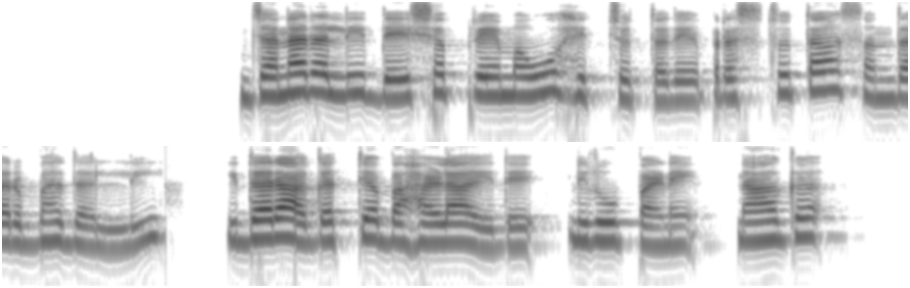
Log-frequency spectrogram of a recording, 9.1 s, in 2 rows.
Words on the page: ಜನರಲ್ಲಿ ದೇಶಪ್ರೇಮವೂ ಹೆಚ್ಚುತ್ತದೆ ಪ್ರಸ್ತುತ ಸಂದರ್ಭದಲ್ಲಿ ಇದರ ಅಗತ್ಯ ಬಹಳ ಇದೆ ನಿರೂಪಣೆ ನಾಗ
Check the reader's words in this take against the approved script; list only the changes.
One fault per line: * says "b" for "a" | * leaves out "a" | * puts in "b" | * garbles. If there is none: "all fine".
all fine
